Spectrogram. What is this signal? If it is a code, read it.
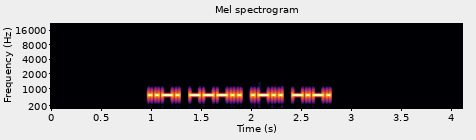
Morse code, heard as a keyed tone, about 35 wpm, 700 Hz. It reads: F8LC
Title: DXCC-100 Call Signs - 4 Characters - 35wpm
